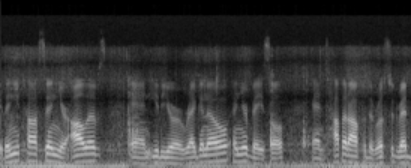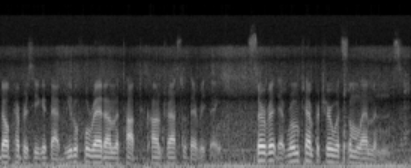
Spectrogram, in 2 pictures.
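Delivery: ordinary talk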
